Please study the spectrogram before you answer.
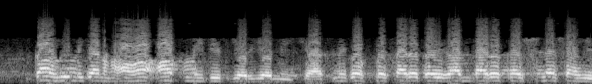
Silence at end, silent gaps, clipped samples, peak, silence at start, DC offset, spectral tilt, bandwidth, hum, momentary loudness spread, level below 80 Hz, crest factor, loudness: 0 s; none; 1%; 0 dBFS; 0.25 s; under 0.1%; -6 dB/octave; 9.2 kHz; none; 5 LU; -46 dBFS; 8 dB; -9 LUFS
